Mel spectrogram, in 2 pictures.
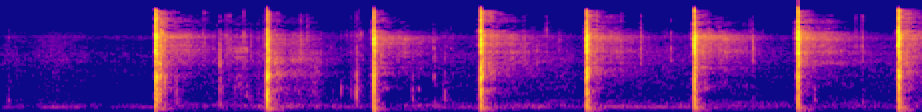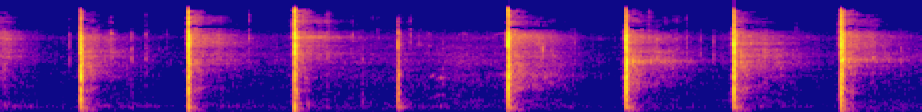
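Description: A blade chops into wood with quick, sharp blows outdoors.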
